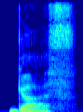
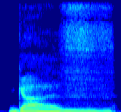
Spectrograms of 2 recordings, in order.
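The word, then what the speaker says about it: газ: Next, gas is gas, gas, not gaz, right? Devoice the Z, it becomes more like an S, gas.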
